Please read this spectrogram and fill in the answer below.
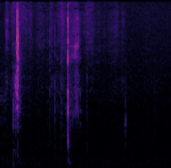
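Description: Trading cards handled by hand, the card stock sliding and flicking as cards are moved to the front of the stack: two short, crisp rustles, one just after the start and one a little before a second in, then a faint tick.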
